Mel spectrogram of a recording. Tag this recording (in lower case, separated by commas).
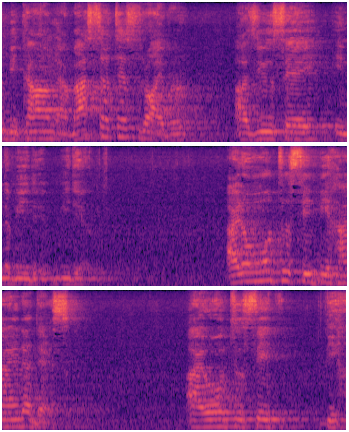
narration, speech, man speaking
